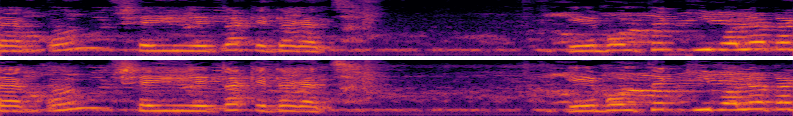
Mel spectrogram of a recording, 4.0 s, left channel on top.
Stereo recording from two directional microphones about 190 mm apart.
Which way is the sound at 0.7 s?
15° right (ahead or behind).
